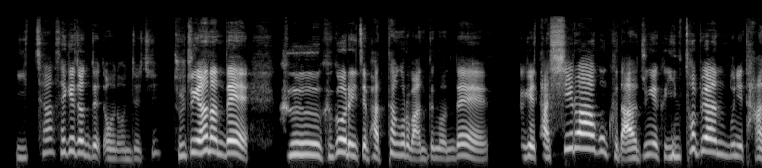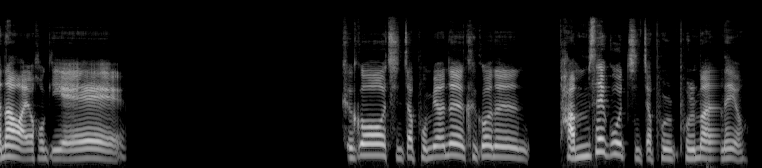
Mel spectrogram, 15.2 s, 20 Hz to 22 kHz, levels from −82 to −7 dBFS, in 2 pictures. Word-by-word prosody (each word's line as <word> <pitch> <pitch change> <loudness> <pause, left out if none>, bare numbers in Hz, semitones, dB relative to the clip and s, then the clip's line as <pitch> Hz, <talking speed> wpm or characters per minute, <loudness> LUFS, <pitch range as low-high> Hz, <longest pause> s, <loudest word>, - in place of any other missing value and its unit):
2 195 -1 -15
차? 300 +2 -8
세계 305 +1 -2
전쟁 240 -7 -1
언 185 -1 -10
언제지? 180 - -17
2 235 0 -9
중에 295 +1 +6
1 330 +1 +9
인데 270 - +7 0.3
그 255 -1 -2
그거를 270 +4 +1
이제 225 -1 -2
바탕으로 250 -5 -3
만든 175 +3 -4
건데 185 -1 -1 0.3
그게 445 - 0
다 - - +1
실화고 375 -3 +4
그 240 -3 -12
나중에 240 +7 +1
그 215 - -14
인터뷰한 295 - +1
분이 230 -2 -6
다 - - -3
나와요 205 -6 +2
거기에. 175 -1 -3 2.1
그거 245 0 -2
진짜 195 +1 -7
보면은 220 +4 -4
그거는 210 -4 -6 0.3
밤 205 +5 -1
새고 260 -1 -2
진짜 180 -3 -10
볼 180 -1 -12
볼만해요. 180 -2 -7
225 Hz, 280 characters per minute, -26 LUFS, 185-260 Hz, 2.1 s, 1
